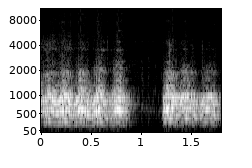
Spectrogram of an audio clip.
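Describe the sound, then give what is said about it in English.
A sled dog, the husky lead dog Yukon King from the radio show Challenge of the Yukon, barks loudly in two long, rough, sustained bursts, separated by a brief pause, with no other voices or sounds around it. “It's Yukon King, swiftest and strongest lead dog of the Northwest, blazing the trail for Sergeant Preston of the Northwest Mounted Police in his relentless pursuit of lawbreakers.”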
